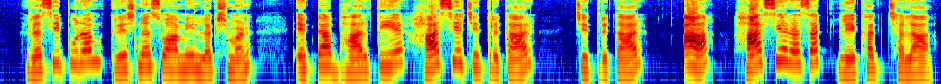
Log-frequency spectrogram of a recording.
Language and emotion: Maithili, neutral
